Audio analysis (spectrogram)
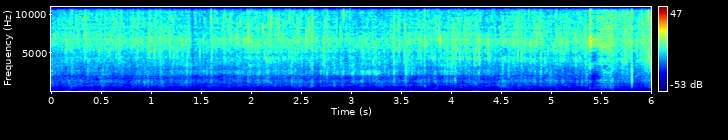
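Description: Garlic and green chilli fry lightly in hot oil in a pan, giving a continuous close, bright sizzle with occasional soft stirring and no talk.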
